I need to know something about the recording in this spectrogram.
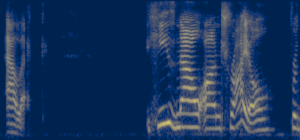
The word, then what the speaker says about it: Alex: His name's, it's spelled Alex, but it's pronounced Alec.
